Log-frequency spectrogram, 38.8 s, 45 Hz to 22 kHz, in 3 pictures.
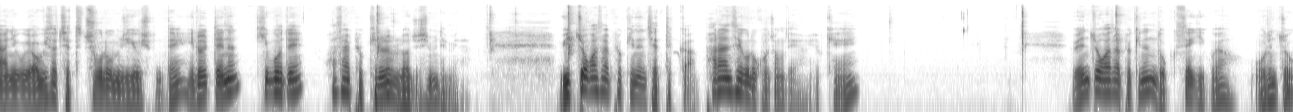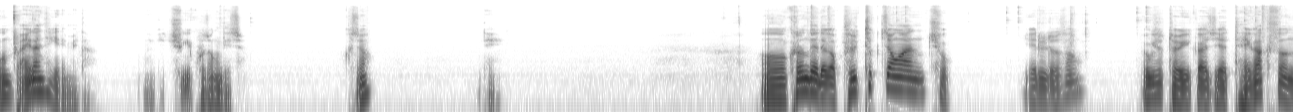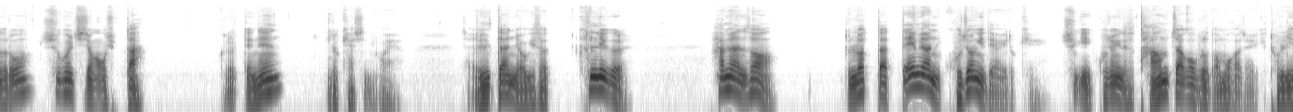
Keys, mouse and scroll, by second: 20.7 space, 23.3 Escape, 25.2 space.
